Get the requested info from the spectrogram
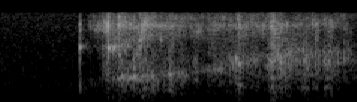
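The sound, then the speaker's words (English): Liquid being poured as a libation to Obatala and to spirits, in a steady splashing stream, starting abruptly after a brief quiet moment and continuing with a bright, bubbling hiss. No voices are heard. “Now, because we are pulling together under collective work, we're going to go ahead and pour libations, and we pour libations to Obatala, my father's spirit, and Isaiah Shea.”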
